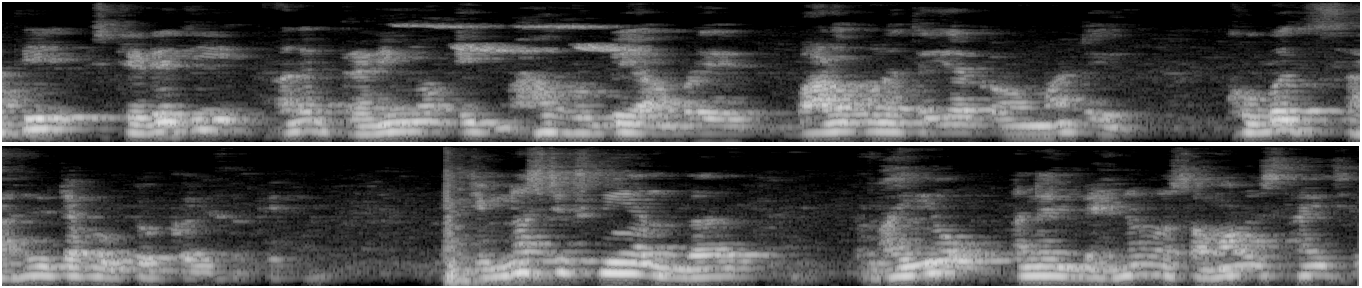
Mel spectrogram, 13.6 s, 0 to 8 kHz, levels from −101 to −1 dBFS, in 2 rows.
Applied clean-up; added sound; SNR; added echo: classical method WPE with log-MMSE.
